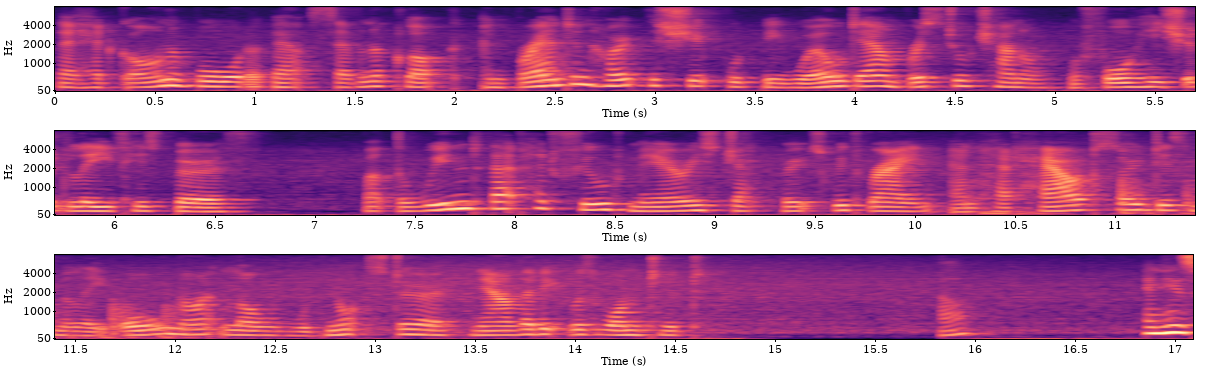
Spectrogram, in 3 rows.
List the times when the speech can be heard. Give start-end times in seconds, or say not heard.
0.0-14.8, 15.8-17.0.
